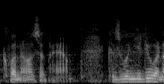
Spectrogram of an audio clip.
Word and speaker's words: clonazepam: I'm incredibly happy after going through my clonazepam. By the way, that's one of the great things about doing the audio book. I learned that it's clonazepam, not clonazepam.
